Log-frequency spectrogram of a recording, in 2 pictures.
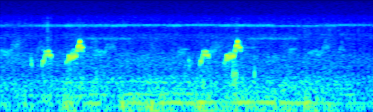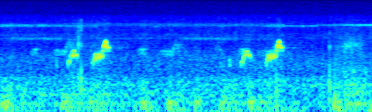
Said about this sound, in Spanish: Ese pájaro que escuchamos es un es un cucurrí y es un pájaro que solo canta de noche.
